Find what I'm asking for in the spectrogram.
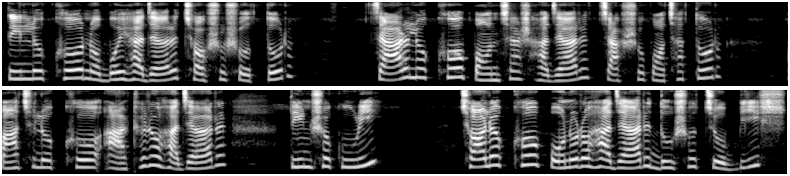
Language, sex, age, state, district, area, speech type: Bengali, female, 18-30, West Bengal, South 24 Parganas, rural, spontaneous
